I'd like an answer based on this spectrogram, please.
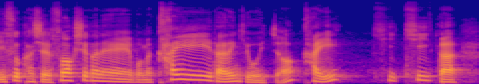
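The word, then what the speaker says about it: χ: 그러니까 어떤 거냐면은 그 우리 이제 영어식 발음이 더 익숙하실 수학 시간에 보면 카이라는 기호 있죠. 그러니까 CHI이기 때문에 그 발음은 키라고 있는 건데 그게 대문자가 X로 씁니다.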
